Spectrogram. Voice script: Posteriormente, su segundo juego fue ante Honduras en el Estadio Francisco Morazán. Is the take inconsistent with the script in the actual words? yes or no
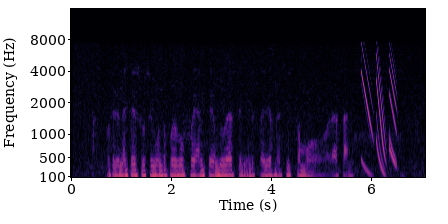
no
